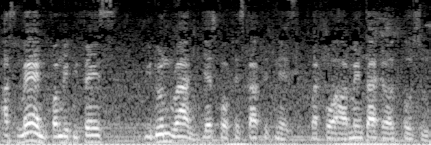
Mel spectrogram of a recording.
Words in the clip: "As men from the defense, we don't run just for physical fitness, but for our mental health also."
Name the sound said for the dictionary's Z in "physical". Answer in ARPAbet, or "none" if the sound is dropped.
S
